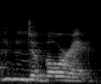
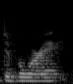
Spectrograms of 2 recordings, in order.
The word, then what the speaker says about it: Dvorak: us RDA and a like Dana but it's pronounced de bourree DV o are a que yes de Bourgh spelled DV o are a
